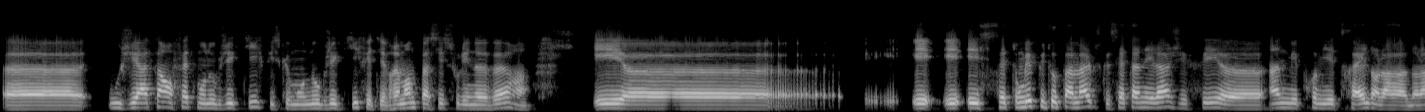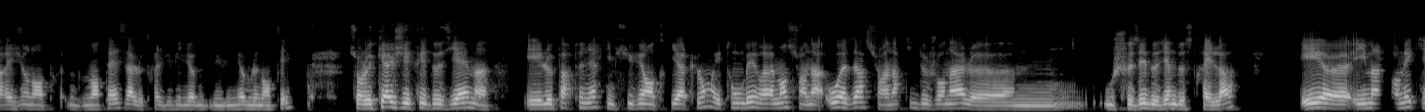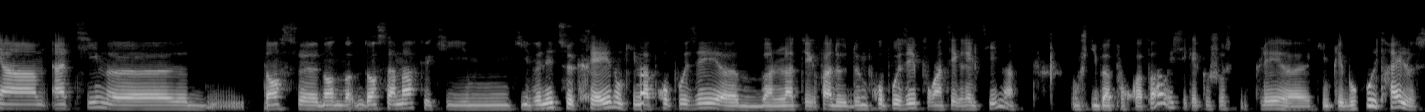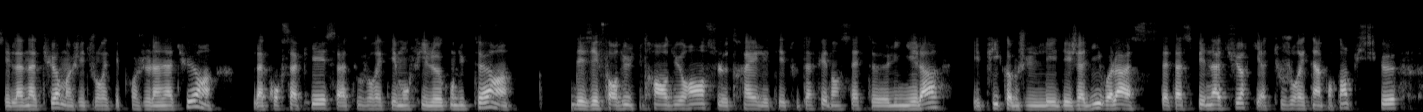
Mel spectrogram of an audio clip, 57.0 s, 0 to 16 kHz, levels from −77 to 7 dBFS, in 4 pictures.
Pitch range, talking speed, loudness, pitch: 120-150 Hz, 210 wpm, -22 LUFS, 130 Hz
